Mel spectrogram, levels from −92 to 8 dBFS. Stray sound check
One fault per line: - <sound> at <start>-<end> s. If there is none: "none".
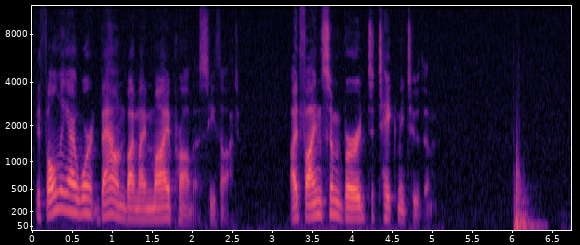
- thud at 6.0-6.5 s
